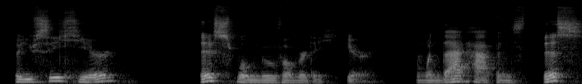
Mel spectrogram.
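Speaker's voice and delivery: soft, soothing, super calm zen voice. Describing a professor who explained things calmly, the speaker imitates his super zen manner. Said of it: "he would do it in like the most calming way, like super zen".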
